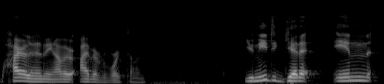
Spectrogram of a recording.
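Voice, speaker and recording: A man's voice: fairly high pitch, lively intonation, fast talker, smooth. Analytical man co-hosting a film podcast. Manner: analytical, builds points with extended metaphors. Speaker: podcast co-host. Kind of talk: casual chat.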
